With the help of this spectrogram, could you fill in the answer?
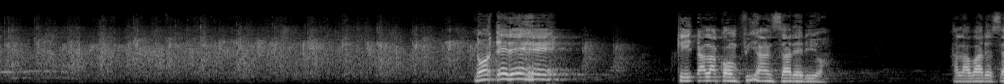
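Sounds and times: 
audience applause: 0:00.0 - 0:06.3
speech: 0:04.8 - 0:05.7, 0:06.8 - 0:08.4, 0:09.5 - 0:10.0.

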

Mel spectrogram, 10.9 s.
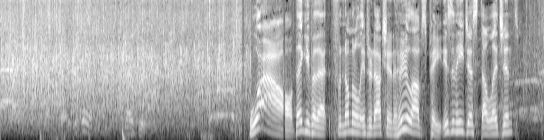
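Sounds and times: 
audience applause welcoming a speaker onto the stage: 0:00.0 - 0:06.2, 0:10.1 - 0:10.8
speech: 0:01.6 - 0:03.0, 0:04.2 - 0:10.4.

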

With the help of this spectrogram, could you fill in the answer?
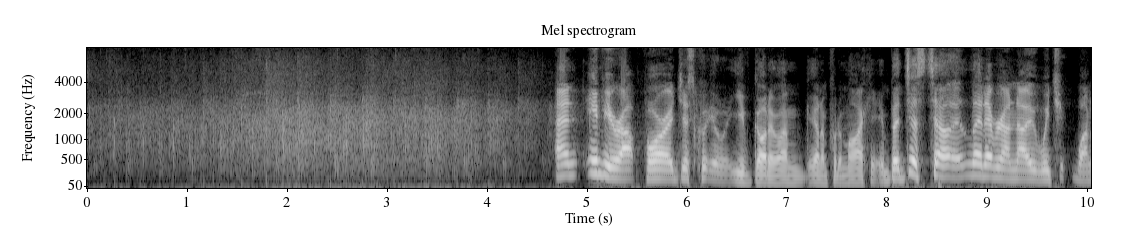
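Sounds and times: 
crowd clapping: 0:00.0 - 0:05.1
speech: 0:04.7 - 0:10.0.

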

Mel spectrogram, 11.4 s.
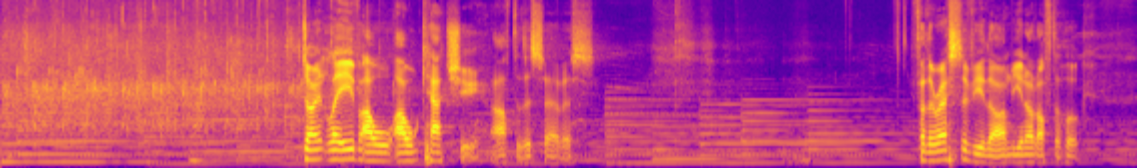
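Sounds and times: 
congregation applauding in church: 0:00.0 - 0:05.1
speech: 0:03.0 - 0:06.0, 0:09.2 - 0:11.0.

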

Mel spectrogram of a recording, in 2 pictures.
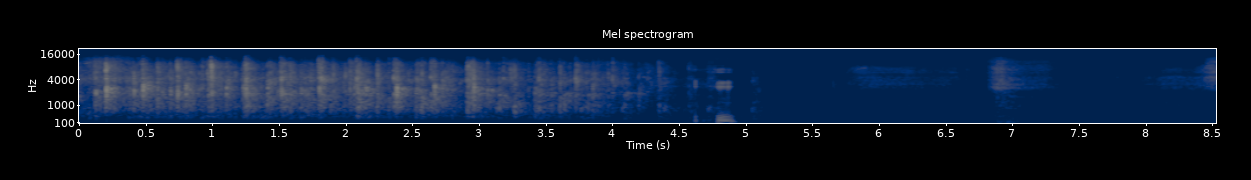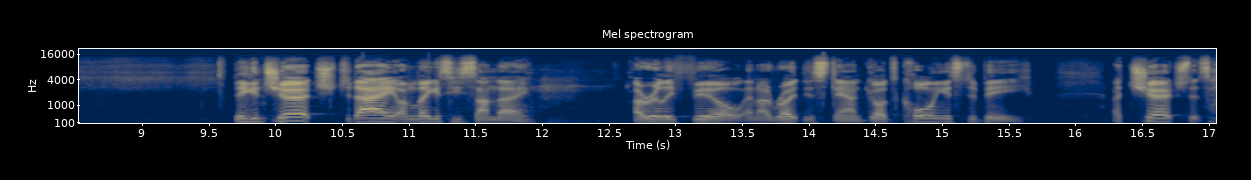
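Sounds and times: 
audience applause: 0:00.0 - 0:04.8
speech: 0:04.8 - 0:05.1, 0:09.7 - 0:12.1, 0:12.7 - 0:15.7, 0:16.3 - 0:17.0.

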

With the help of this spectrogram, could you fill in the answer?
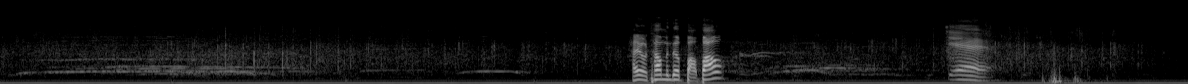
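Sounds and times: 
audience clapping in welcome: 0:00.0 - 0:11.8
speech: 0:06.4 - 0:07.5, 0:09.5 - 0:10.0.

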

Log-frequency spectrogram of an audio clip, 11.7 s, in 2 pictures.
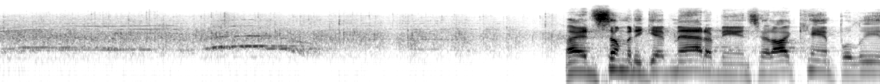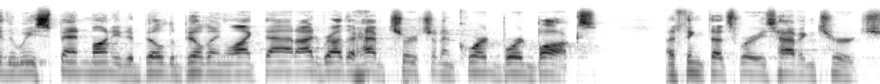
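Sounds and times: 
audience hand clapping: 0:00.0 - 0:04.4
speech: 0:03.8 - 0:11.7.

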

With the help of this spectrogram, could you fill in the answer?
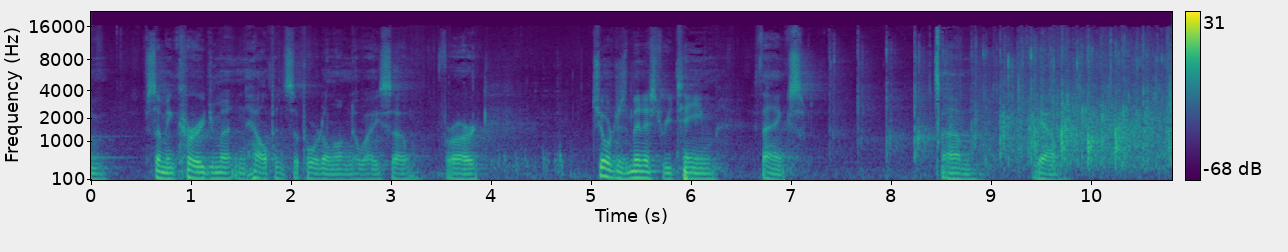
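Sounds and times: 
speech: 0:00.6 - 0:04.1, 0:04.7 - 0:07.3, 0:08.5 - 0:10.0
audience clapping: 0:07.4 - 0:10.8.

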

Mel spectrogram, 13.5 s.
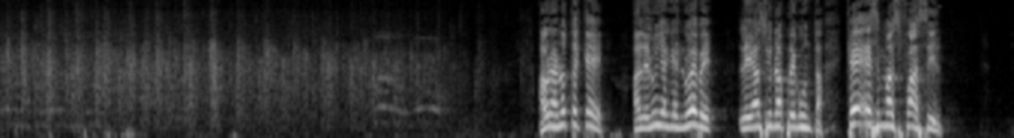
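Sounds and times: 
audience applause: 0:00.0 - 0:06.6
speech: 0:07.2 - 0:12.6.

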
